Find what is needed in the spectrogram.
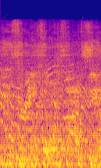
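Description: Children shouting and a crowd cheering over loud dance music.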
